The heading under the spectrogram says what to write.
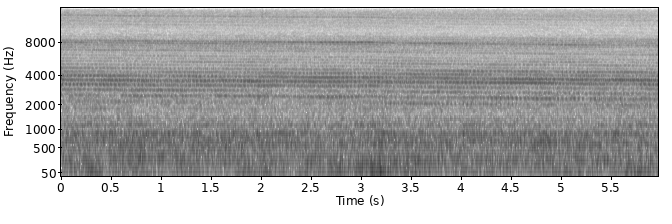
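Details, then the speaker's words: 2017 Nissan Rogue while driving: a constant high-pitched whine from the rear end that never stops and lessens as the vehicle slows; worn rear differential coupling, which gets replaced. "but you hear that sound sounds like that all the time just a high pitch whining noise never stops you know it just gets less as you're slowing down"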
